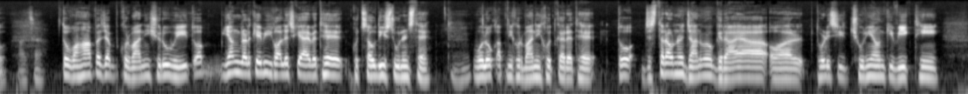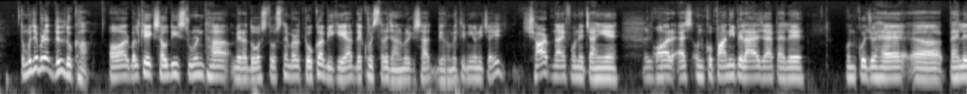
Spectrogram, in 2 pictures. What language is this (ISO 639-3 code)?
urd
